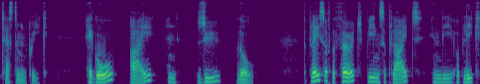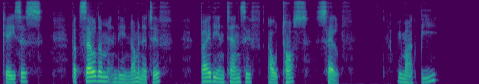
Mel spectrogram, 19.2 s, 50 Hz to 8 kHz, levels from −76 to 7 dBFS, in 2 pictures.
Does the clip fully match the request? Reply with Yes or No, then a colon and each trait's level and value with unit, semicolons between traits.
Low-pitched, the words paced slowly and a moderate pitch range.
Yes: low, 130 Hz; slow, 95 wpm; average, 3.9 semitones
